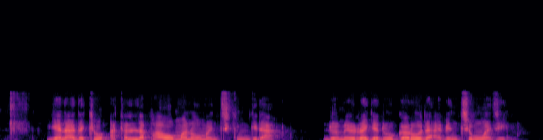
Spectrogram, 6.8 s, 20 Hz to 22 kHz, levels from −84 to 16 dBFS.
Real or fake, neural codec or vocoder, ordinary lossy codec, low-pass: fake; codec, 16 kHz, 4.8 kbps, FACodec; none; none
